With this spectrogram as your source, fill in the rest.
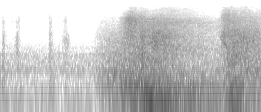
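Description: A heavy punch lands with a loud rushing impact.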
